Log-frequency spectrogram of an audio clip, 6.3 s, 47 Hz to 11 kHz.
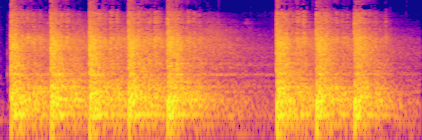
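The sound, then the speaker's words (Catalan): Loud, heavy banging by inmates echoes through a hard, reverberant space inside module 2 of Quatre Camins prison: about five forceful bangs in steady rhythm, a brief pause, then three more. No one speaks. Recorded in a video sent by two prisoners. “Aquest és l'ambient que respirava els cops dins la presó de Quatre Camins en un vídeo que han enviat dos presos del mòdul 2 i que ha publicat el Nacional, evidenciant que allò era una olla a pressió amb els interns molt nerviosos per no poder sortir”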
